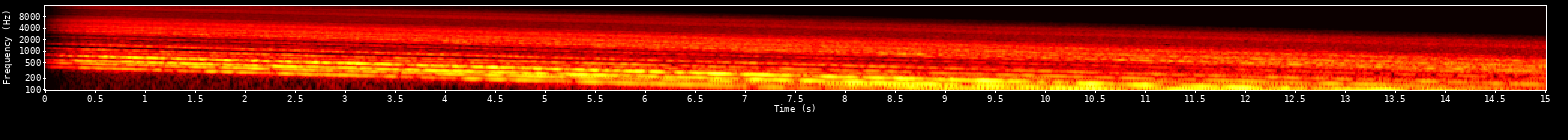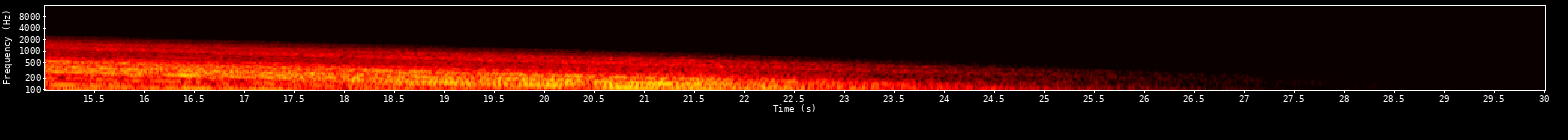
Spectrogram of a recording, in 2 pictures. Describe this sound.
Made from female vocal samples and processed in edison wave-editor
descending, experimental, falling-pitch, female, power-down, stopping, switch-off, unplugged, vinyl, vocal, voice, winding-down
